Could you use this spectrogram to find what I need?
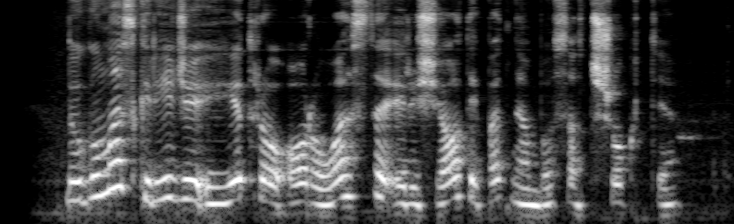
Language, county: Lithuanian, Utena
